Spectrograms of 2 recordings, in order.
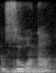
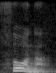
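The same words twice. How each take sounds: First: The word begins with a buzzing z sound. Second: The word begins with a soft interdental th sound. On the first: This is how it sounds in Ukrainian. "у нас українській це «зона»" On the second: This is how it sounds in Spanish. "а в них це «зона», «зона», м'яко"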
